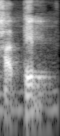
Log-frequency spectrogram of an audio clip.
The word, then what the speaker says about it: Habib: Ada yang nulis Abi Abdurrahman Habib Asulami. Itu di harakatnya kitab itu ada yang nulis. L yang benar. Oh nggih. Yang benar itu bacanya habib.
